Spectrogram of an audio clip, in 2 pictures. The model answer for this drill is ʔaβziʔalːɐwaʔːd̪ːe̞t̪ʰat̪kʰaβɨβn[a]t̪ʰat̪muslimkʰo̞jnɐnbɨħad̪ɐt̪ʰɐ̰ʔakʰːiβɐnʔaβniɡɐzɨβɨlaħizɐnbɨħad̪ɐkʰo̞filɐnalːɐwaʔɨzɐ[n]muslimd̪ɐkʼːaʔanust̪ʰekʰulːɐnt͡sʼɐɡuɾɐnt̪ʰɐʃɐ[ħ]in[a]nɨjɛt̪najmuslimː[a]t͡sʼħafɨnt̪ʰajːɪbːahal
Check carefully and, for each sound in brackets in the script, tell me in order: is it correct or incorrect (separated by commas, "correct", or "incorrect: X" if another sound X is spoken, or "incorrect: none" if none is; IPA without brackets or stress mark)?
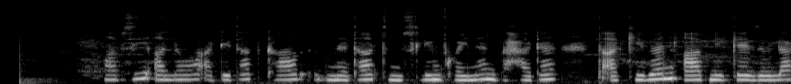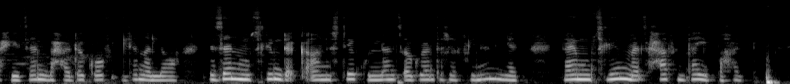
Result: incorrect: ɐ, correct, incorrect: f, incorrect: ɐ, incorrect: ɐ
